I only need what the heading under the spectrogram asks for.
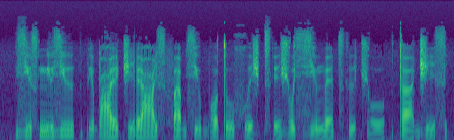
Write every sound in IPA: zʲ ɨ˧ s mʲ ɨ˧ zʲ ɨ˥ | pʲ ɐ˩ b ʕ ɛ˥˩ t͡ʃ i˧ ɾ ɛ˥ ʕ i˧ s f a˧ b sʲ u˧ b ɔ˩˥ t u˥ xʷ e˥˩ ʒ t͡sʼ e˧ ʒ o˧ sʲ zʲ ɘ˩˥ m ɛ˥ t͡sʼ ɨ˥ t͡ʃ o˩˥ | t a˧ d͡ʒ i˥ s

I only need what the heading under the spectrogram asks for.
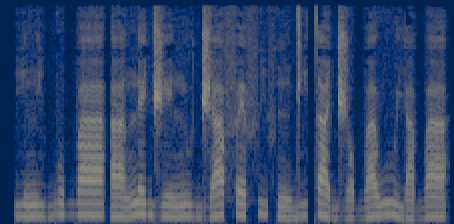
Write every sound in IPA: i˨ n i˨ b o˧ b a˧ | a˨ n ɛ˧ d͡ʒ e˨ n u˨ d͡ʒ a˨˦ f ɛ˧ f i˧ f ĩ˨ d i˨˦ t a˦˨ d͡ʒ ɔ˨ b a˨˦ w u˦˨ j a˨ b a˧

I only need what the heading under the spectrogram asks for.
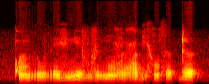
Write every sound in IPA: qʼ õ r u r e vʲ ə mʲ e v u v e n̪ õ ʕ ʉ ʕ ə bʲ e x ɔ̃ s ə | ɖ ə

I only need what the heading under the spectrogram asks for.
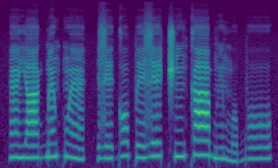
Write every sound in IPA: ɛ̃˧ j aː˧ ɡ͡b ɛ̃˦ kʷ ɛ̃˦˨ | z e˧ ɡ ɔ˦ p e˧ z e˦ t͡ʃ ĩ˧ k aː˦ b ĩ˧ m o˨ b oː˧

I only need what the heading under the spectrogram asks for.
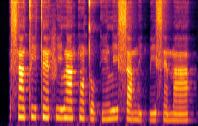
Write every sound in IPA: s ã˦ t i˧ t ɛ̃˧ f i˧ l ã˧ k ɔ̃˧ t o˨ k ĩ˧ l i˦ s a˧ m i˨ k͡p i˧ s ɛ̃˧ m ã˧

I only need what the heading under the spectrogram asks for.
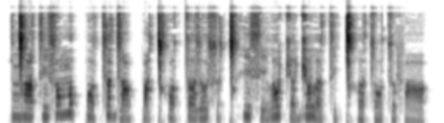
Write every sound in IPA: ŋ͡ǀ ɑ˨ t͡s i˨ s ɔ˦ m ʌ˦ pː ɔ˨ t͡s ʌ˦ d͡z ɑ˨ pː ɑ˨ ǀʰ ɔ˨ tː ʌ˨ z ʊ˦ s ʊ˨ ǀʰ i˦ s i˨ l ɔ˦ t͡ʃ ʌ˨ d͡ʒ ɔ˦ l ʌ˨ t͡s i˨ ǀʰ ʌ˨ t͡s ɔ˨ t͡s ʊ˦ f ɑ˨

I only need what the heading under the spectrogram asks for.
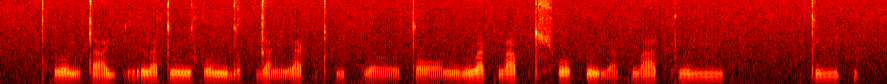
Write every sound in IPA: kʰ l o˨˩ n t a˨˩ j p r ɯ˧ a̯ t u˧ n k o˧ n d o˥˩ k̚ d a˨˩ ŋ l a˦˥ k̚ pʰ i˨˩ t̚ p l ɤː˨˩ t ɔː˨˩ ŋ l u˥˩ a̯ k w a˥˩ p̚ t͡ɕʰ o˦˥ k̚ ŋ ɯ˩˦ a̯ k w a˦˥ t̚ k w iː˥˩ p̚ | t i˦˥ ʔ

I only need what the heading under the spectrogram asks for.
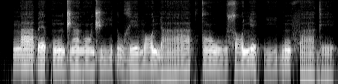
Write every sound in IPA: ŋ aː˦ ɓ ɛ˧ kʷ ũ˧ d͡ʒ ã˧ ɡ ɔ̃˧ d͡ʒ iː˧ ɗ u˦˨ ɣ e˧ m ɔ˦ ɲ aː˨˦ | t ɔ̃˧ w u˨ s ɔ˧ ɲ e˦˨ k͡p iː˨˦ b ũ˦ f aː˨ ɡ e˨

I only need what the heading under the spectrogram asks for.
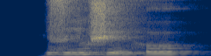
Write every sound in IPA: z i l ʃ e h ɤ

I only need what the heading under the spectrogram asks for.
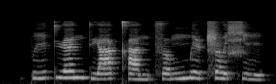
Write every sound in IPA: p i˧˥ t̪ ɥ ɛ˥ n t̪ j ä˧˥ kʰ a˨˩ n t͡s ɤ˧˥ ŋ m i˥˧ ʈ͡ʂ ɤ˥˧ ɕ i˥˩

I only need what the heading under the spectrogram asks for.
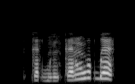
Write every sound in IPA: k ɛ˨ ɡ͡b ĩ˨ k ɛ˨˦ ɾ ũ˦ w o˦ ɡ͡b ɛ˦˨

